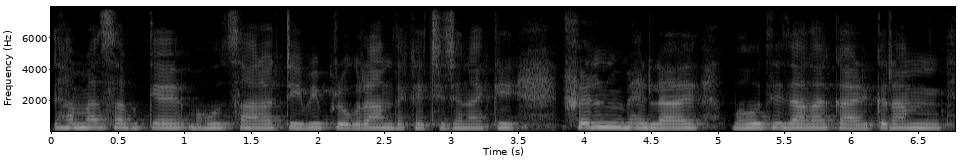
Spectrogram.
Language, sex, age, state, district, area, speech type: Maithili, female, 18-30, Bihar, Samastipur, urban, spontaneous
